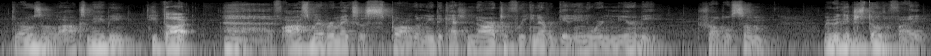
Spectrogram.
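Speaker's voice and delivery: low, quiet, bored inner mumble; a hint of a tired, unbothered teen; lazy Shikamaru thinking. A narrator's reading. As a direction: grumble it to yourself like it's all a drag.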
